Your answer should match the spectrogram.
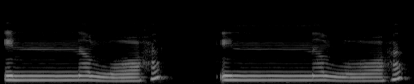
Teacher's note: اللہ کے نام سے پہلے زبر آ گیا تو اللہ کا نام بھی یہاں پر موٹا ادا کیا جائے گا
